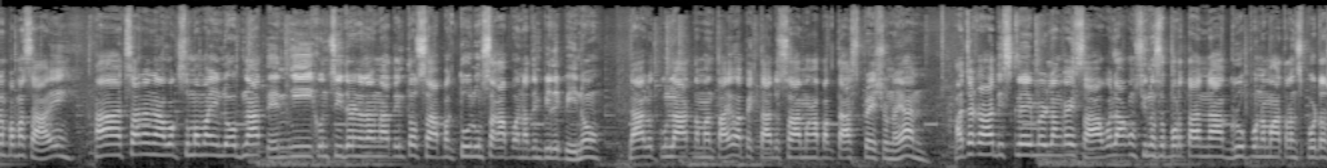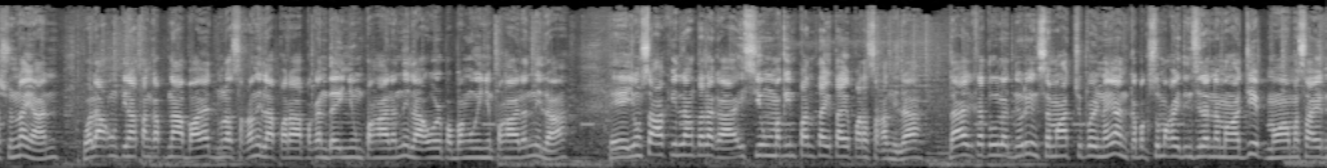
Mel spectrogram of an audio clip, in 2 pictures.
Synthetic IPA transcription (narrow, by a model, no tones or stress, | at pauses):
ɐŋpɐmɐsaːhɛ | ʔat̪saːnɐnɐwɐɡ̚sʊmɐmajʊŋloʔo̞b̚naːt̪ɪnɪkonsiːd̪ɛɾnɐlɐŋnaːt̪ɪnt̪o̞sɐpɐɡ̚t̪uːloŋsɐkapʊʔɐnaːt̪ɪŋp̬ɪlɪpiːno̞ | laːlo̞t̪̚kʊŋlɐhat̪nɐmant̪aːjo̞ʔɐpɛk̚t̪aːd̪o̞sɐmɐŋapɐɡ̚t̪ɐʔaspɾɛʃo̞nɐjan | ʔɐt̪̚t͡ʃɐkad̪ɪsklɛjmɛɹlɐŋkɐjsawɐlaːʔkoŋsɪnuːs̬ʊpo̞ɾt̪ɐnːɐɡɾuːpo̞nɐŋmɐŋat̪ɾɐnspoɾt̪ɐʃjo̞nːɐjan | wɐlaːkoŋt̪ɪnaːt̪ɐŋɡap̚nɐbaːjɐd̪̚mʊlaːsɐkɐnɪlapaːɾɐpɐɡɐnd̪ɐʔɪnjʊŋpɐŋaːlɐnːɪlaʔo̞ɹpɐbɐŋuːɪnjʊŋpɐŋaːlɐnːɪla | ʔɛjʊŋsɐʔaːkɪnlɐŋt̪ɐlɐɡaɪsjʊŋmɐɡiŋpɐnt̪ajt̪aːjo̞paːɾɐsɐkɐnɪla | d̪aːhɪlkɐt̪uːlɐd̪̚ɲoɾɪnsɐmɐŋat͡ʃupɛɹnɐjankɐpaɡ̚sʊmɐkajd̪ɪns̬ɪlanɐŋmɐŋad͡ʒip̚mɐŋamɐsaːjɐ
